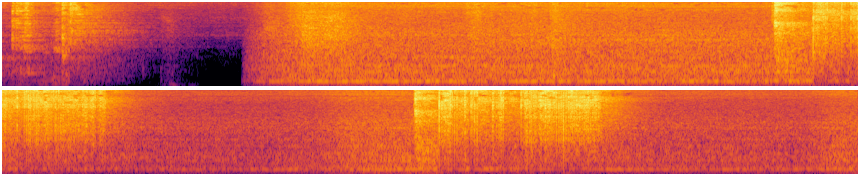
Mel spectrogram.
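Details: Flux-core wire welding thin sheet metal: harsh sizzling arc bursts that come and go unevenly, with a hesitation between striking the arc and getting penetration, adding heat; cause of the sputter not confirmed.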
